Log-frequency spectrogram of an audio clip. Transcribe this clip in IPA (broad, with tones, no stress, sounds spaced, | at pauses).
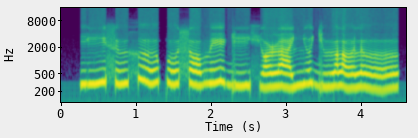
j iː˩˧ s ɯ˩˧ x ɤː˧˩˧ p o˩˧ s ɔ˧˩˧ v eː˧˥˧ ɡ iː˩˧ ç ɔ˩˧ ɭ a˧˩˧ ʎ ɤ˧˥˧ ɟ ɯː˩˧ lˠ ɤ˩˧ l ɤː˧˩˧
